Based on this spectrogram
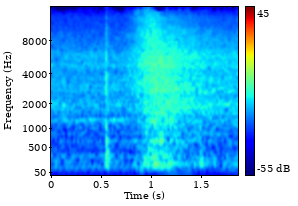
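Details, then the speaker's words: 2009 Jeep Wrangler 3.8 L V6 with an injector circuit code and a history of misfires: quick throttle blips and power braking in drive, revs climb and fall cleanly with no dropouts, so it is not misfiring right now. "hear that it sounds smooth when we rub it no dropouts or glitches there pop her in the drive so power breaking it still nice and smooth"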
